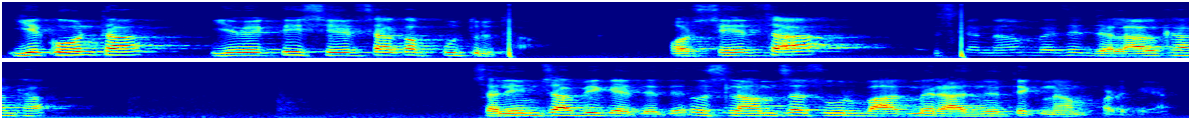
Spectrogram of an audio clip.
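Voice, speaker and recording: A man's voice: fairly high pitch, steady tone, a little slow, pauses often, poor audio. A man giving an informal live history class as a teacher, instructive, repeating key points and checking in with students. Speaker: history teacher for exam preparation.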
